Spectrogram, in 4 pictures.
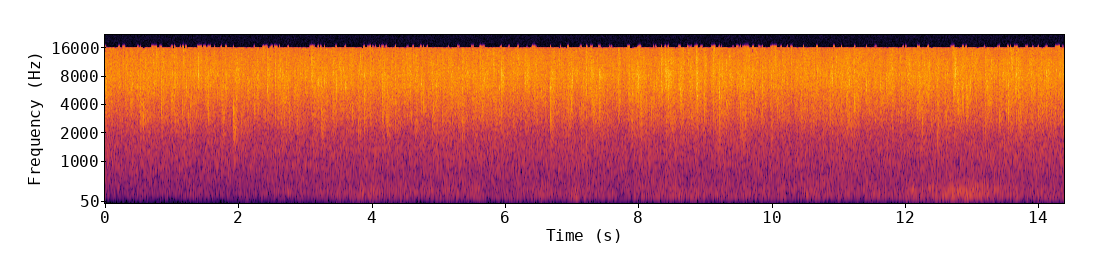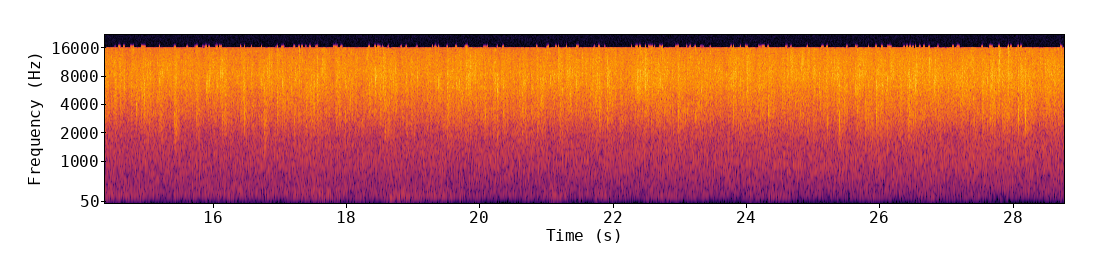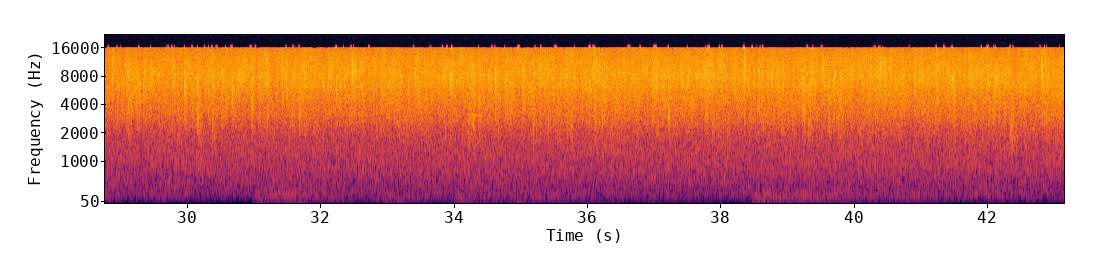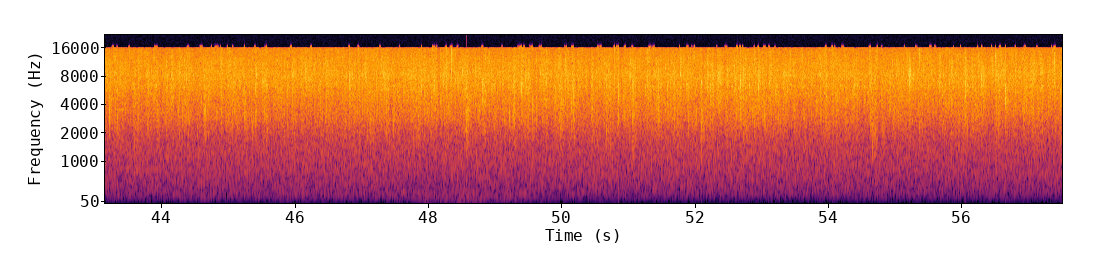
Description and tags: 20151101 hard.rain.thunder.06
Raindrops falling on pavement + thunder. Primo EM172 capsules inside widscreens, FEL Microphone Amplifier BMA2, PCM-M10 recorder. Recorded at Sanlucar de Barrameda (Andalucia, S Spain)
field-recording, nature, rain, south-spain, storm, thunder, thunderstorm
